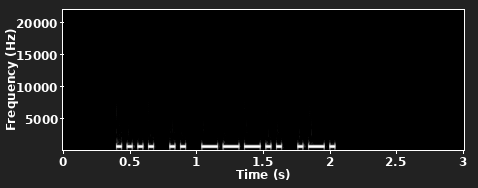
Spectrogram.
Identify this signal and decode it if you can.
Morse code, heard as a keyed tone, about 30 wpm, 700 Hz. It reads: HI8R
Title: DXCC-100 Call Signs - 4 Characters - Repeated 2x - 30wpm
